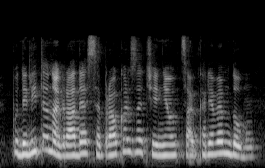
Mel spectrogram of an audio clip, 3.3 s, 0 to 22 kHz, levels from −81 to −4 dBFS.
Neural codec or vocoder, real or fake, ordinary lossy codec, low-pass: vocoder, 22.05 kHz, 80 mel bands, Vocos; fake; none; 9.9 kHz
